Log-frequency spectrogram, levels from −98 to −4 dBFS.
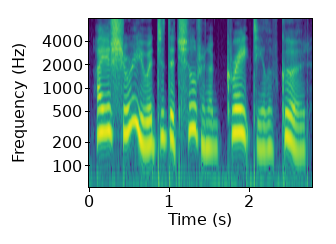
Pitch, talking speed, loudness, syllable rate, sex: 225 Hz, 255 wpm, -16 LUFS, 5.8 syllables/s, female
